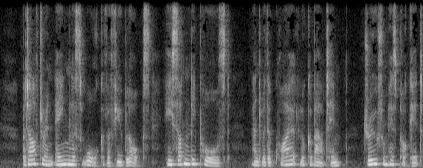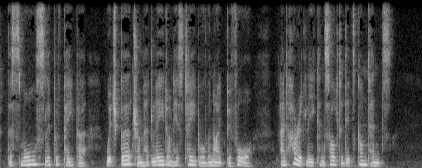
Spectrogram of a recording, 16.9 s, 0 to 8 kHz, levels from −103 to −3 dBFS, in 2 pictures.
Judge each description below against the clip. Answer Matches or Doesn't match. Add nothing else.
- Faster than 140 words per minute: Matches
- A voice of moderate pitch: Matches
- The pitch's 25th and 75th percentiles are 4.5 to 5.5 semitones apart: Matches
